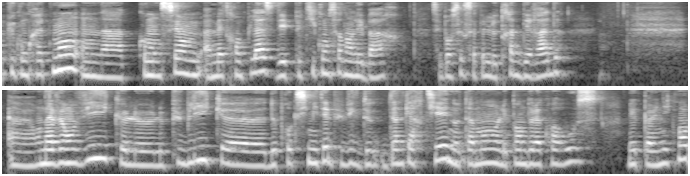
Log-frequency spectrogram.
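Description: A woman's voice: mid-range voice, darkish tone, reverberant. A woman of Argentine family background, a cultural association organizer who speaks hesitantly with many fillers. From Argentine parents. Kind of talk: scripted narration then interview.

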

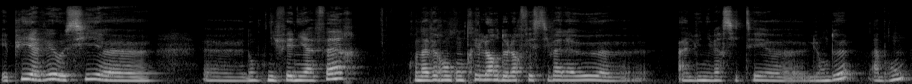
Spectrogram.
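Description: A woman's voice: mid-range voice, a little mellow, roomy sound. A woman of Argentine family background, a cultural association organizer who speaks hesitantly with many fillers. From Argentine parents. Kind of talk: scripted narration then interview.

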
